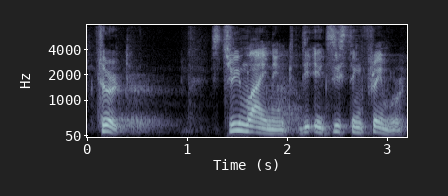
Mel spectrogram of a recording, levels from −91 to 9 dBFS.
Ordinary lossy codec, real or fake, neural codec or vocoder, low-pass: none; fake; codec, 16 kHz, 16 kbps, FunCodec, trained on Chinese and English, 50 frames a second; none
